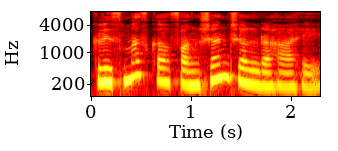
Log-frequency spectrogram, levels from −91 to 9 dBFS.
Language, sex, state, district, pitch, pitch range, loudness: Hindi, female, Madhya Pradesh, Bhopal, 225 Hz, 185-245 Hz, -16 LUFS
